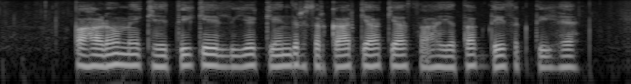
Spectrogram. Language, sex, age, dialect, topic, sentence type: Hindi, female, 18-24, Garhwali, agriculture, question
